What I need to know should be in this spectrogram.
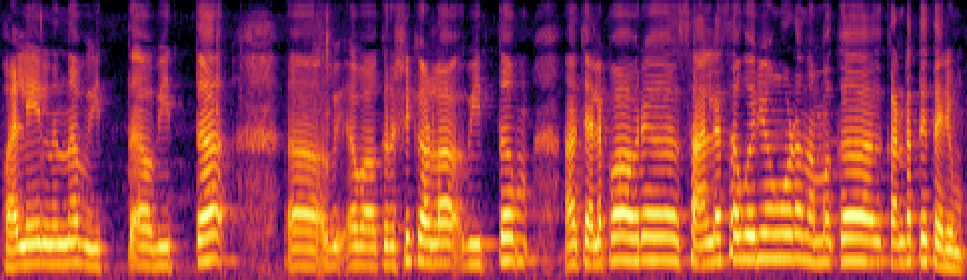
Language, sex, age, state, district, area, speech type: Malayalam, female, 60+, Kerala, Kottayam, rural, spontaneous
